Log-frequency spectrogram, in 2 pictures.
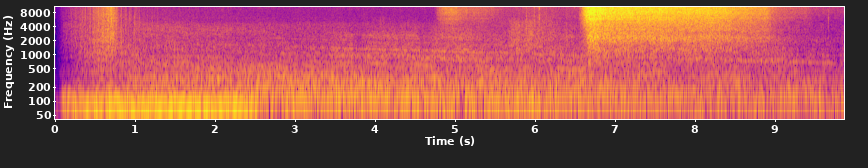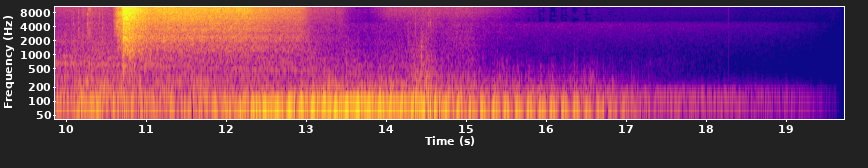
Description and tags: Powerdown (Big Machine)
My goal with learning sound is creating immersive soundscapes and imaginative moments. I want to create fantastic art, and I can’t reach the peak of my imagination without help. Big thanks to this community!
Also, go check out the profiles of the creators who made and recorded the elements of this sound:
Engine, engine-fail, Powerdown, Reactor, Ship, Spaceship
